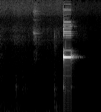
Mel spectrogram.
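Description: Philips Respironics Trilogy ventilator giving a single short, high electronic beep a little over a second in, as a front-panel button is pressed and the 'Power Off?' prompt comes up.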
